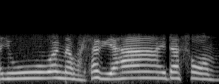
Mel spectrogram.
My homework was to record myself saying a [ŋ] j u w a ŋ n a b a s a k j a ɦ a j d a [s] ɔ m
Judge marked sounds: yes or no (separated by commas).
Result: no, yes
